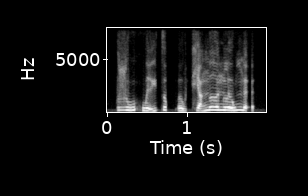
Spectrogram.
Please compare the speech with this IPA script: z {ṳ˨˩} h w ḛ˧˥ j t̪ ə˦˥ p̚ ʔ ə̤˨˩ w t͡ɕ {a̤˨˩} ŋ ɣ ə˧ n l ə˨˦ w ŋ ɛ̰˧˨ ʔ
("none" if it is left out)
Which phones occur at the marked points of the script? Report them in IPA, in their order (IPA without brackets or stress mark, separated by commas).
u˨˦, a̰˧˥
